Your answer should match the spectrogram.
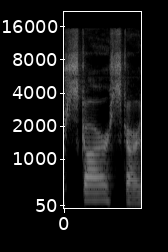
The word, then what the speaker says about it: Skaar: Scar is spelled SKAAR.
